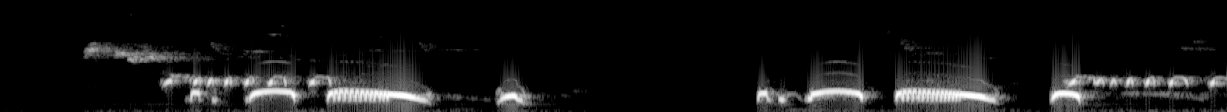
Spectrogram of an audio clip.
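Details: Spotted dove coo phrases, used for luring and prompting song, given twice, each with stutter, arched coo, long falling coo and clipped ending, while another bird gives rapid repeated chirping notes and a high descending whistle.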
